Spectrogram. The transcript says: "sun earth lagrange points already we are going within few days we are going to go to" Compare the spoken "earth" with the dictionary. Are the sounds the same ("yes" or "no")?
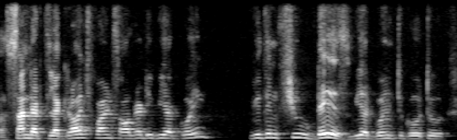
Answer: no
